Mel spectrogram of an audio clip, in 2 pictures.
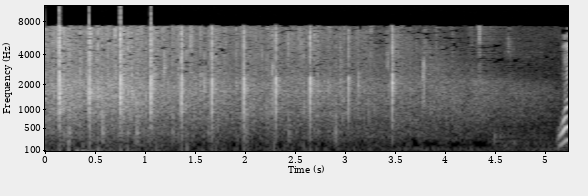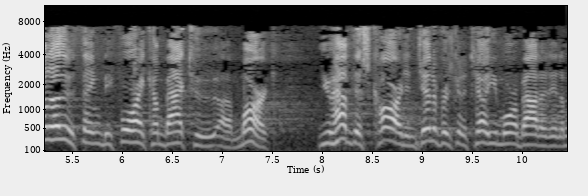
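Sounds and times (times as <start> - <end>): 
audience applause: 0.0 - 4.2
speech: 5.1 - 10.4.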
